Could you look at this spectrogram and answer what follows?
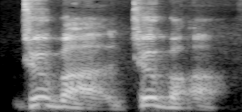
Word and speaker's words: Tu B'Av: Tu B'Av, the 15th of the month of Av, which says the happiest day of the year.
